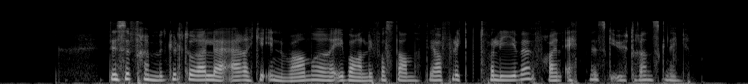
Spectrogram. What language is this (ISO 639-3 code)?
nor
